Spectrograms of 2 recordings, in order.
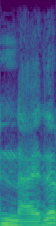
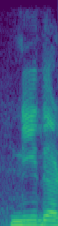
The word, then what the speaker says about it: neither: इसे British English में नाइदर nor pronounce करते हैं और अमेरिकन इंग्लिश में नीदर नॉर।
